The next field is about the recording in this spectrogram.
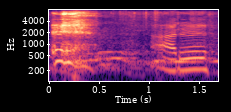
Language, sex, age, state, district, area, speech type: Bodo, female, 60+, Assam, Chirang, rural, spontaneous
